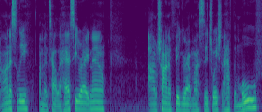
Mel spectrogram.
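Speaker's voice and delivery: usual speaking voice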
